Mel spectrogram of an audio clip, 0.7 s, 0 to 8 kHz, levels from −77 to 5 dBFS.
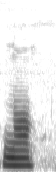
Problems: none marked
